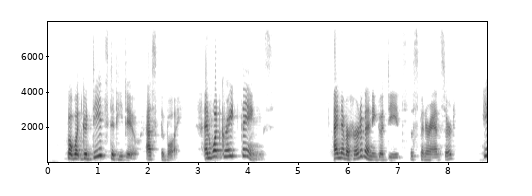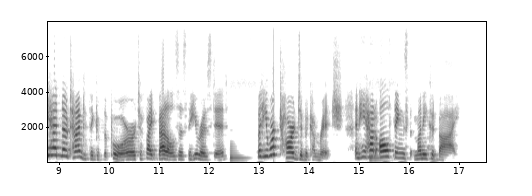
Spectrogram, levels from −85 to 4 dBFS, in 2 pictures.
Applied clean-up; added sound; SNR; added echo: classical method Wiener filter.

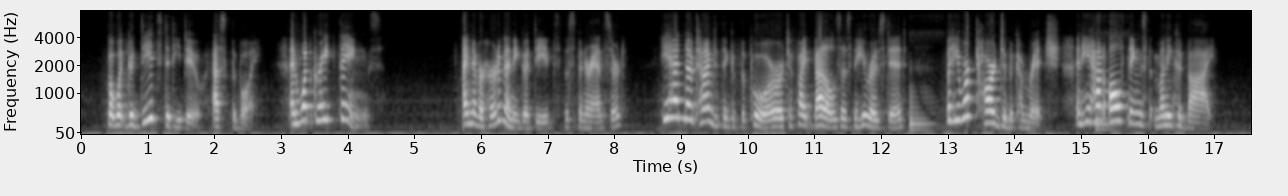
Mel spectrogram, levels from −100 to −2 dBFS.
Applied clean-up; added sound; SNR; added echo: neural separator model SepFormer DNS4.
